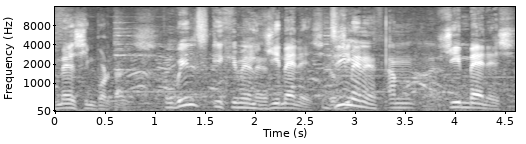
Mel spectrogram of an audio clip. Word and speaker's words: Jiménez: Jiménez. Jiménez. Es pronunciat així amb la G catalana. Amb la G catalana. No G de castellà.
